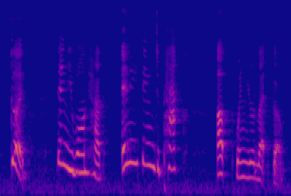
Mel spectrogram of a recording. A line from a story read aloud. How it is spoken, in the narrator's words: Tilly laughed and said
